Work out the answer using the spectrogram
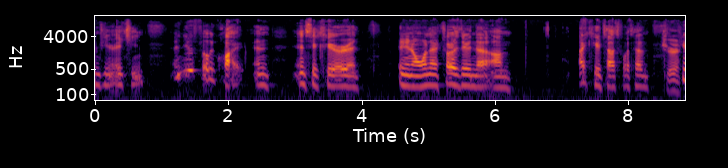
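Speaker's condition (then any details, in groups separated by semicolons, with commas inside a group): Mild cerebral palsy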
